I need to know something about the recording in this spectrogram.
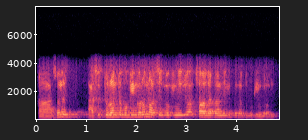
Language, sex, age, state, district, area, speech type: Odia, male, 30-45, Odisha, Khordha, rural, conversation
